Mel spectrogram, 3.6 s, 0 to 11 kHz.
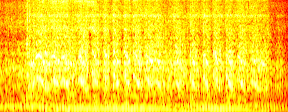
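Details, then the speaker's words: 1994 Lexus LS400 that went from starting then dying to never starting: slow labouring starter churn that never fires and fades as the battery drains; owner suspects failed ECU from leaking capacitor. "Dude, she's so dead, dude. It does not want to start. No shot it ever wants to start. It won't even let me crank it again. I used all the power."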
